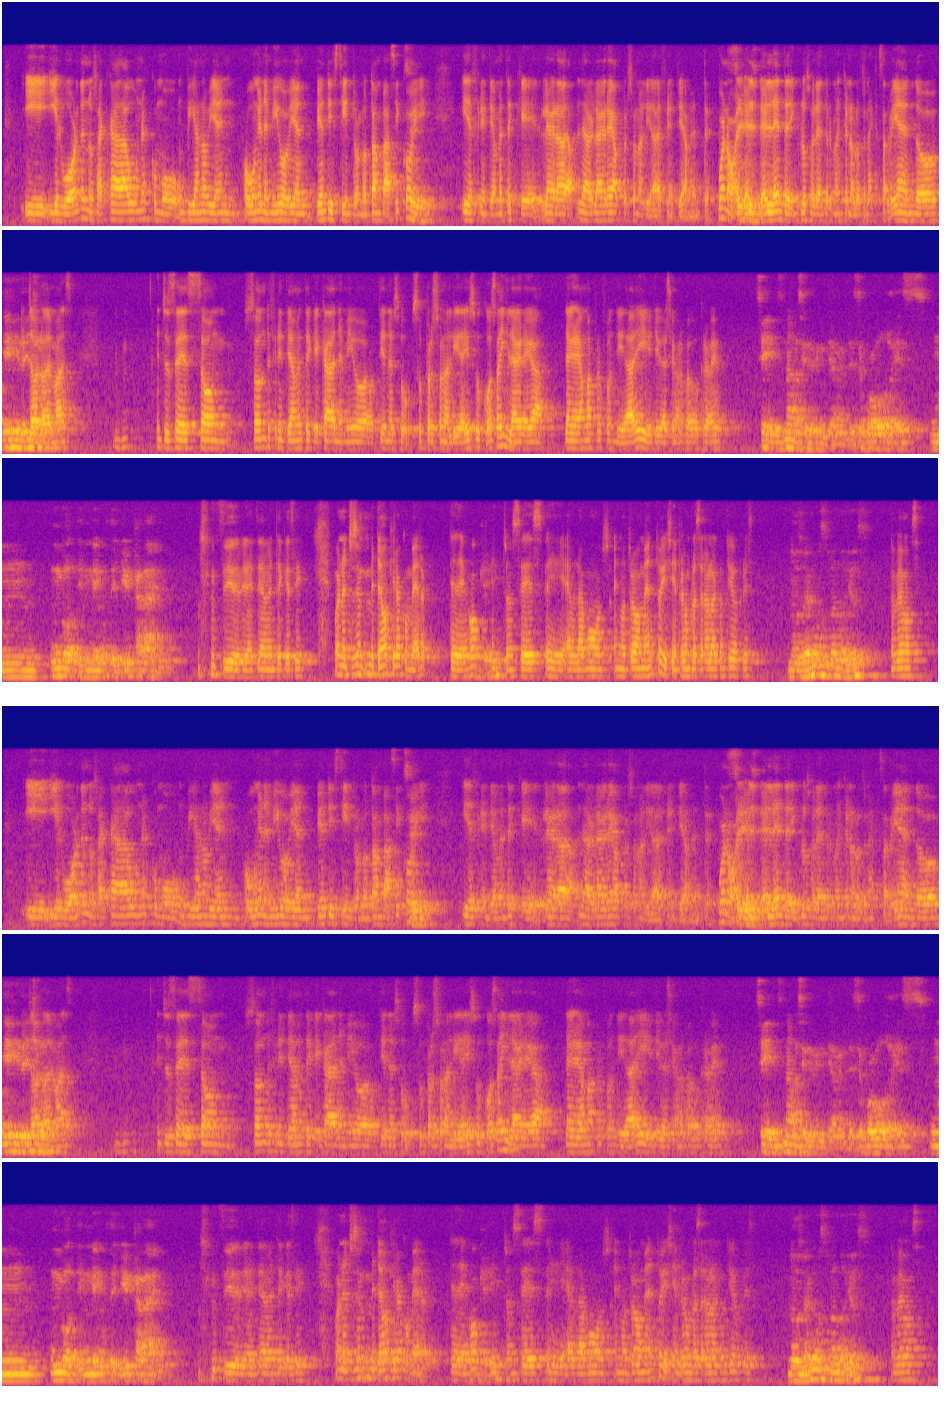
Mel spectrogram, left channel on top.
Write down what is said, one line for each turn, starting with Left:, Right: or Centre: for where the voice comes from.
Left: Y, y el Warden, o sea, cada uno es como un villano bien, o un enemigo bien, bien distinto, no tan básico
Right: sí,
Left: y, y definitivamente que le agrada, le, le agrega personalidad, definitivamente. Bueno,
Right: sí,
Left: el, el,
Right: sí,
Left: el
Right: sí.
Left: Enter, incluso el Enderman, que no lo tenés que estar viendo
Right: Y
Left: y
Right: de
Left: todo
Right: hecho,
Left: lo demás. Ujú. Entonces son, son definitivamente que cada enemigo tiene su, su personalidad y su cosa y le agrega, le agrega más profundidad y diversión al juego, creo yo.
Right: sí, es- no, sí, definitivamente. Este juego es un, un GOTY, un Game of the Year cada año.
Left: <laughs> Sí, definitivamente que sí. Bueno, entonces me tengo que ir a comer, te dejo.
Right: Ok.
Left: Entonces eh, hablamos en otro momento y siempre es un placer hablar contigo, Chris.
Right: Nos vemos, Osvaldo, adiós.
Left: Nos vemos.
